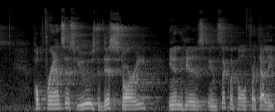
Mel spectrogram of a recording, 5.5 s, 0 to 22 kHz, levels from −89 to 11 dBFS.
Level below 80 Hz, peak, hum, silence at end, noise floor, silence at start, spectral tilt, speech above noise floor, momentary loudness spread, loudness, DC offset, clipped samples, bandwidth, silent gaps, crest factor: -72 dBFS; -12 dBFS; none; 0 s; -57 dBFS; 0.65 s; -5.5 dB/octave; 26 dB; 8 LU; -32 LUFS; under 0.1%; under 0.1%; 16 kHz; none; 18 dB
